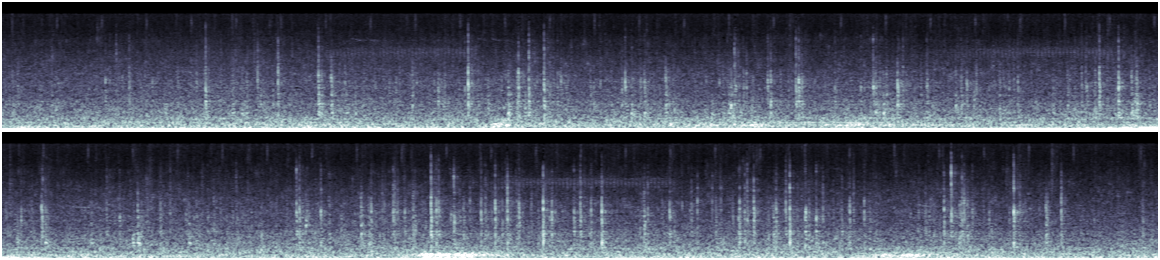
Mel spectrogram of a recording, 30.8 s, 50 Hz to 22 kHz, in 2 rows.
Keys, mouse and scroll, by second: 0.0 Delete, 1.2-3.1 middle drag, 3.1 Tab, 3.2-4.2 middle drag, 4.2 click, 4.9-5.3 middle drag, 5.3 g, 6.5 Delete, 6.8 middle click, 7.5 scroll up 1, 7.8 click, 8.0 Tab, 8.6-9.1 scroll up 4, 9.1 shift+middle click, 9.5 1, 9.7 click, 10.1-10.8 scroll up 5, 10.3 shift+middle click, 10.8 middle click, 11.1 scroll down 1, 11.3 shift+middle click, 11.6-12.6 scroll up 3, 12.6 click, 13.4 shift+click, 13.6 alt+shift+a, 13.9 click, 14.2 shift+click, 14.4 alt+shift+a, 14.6 click, 14.9 shift+click, 15.2 alt+shift+a, 15.3-15.6 scroll down 8, 15.6 shift+middle click, 16.0 scroll up 3, 16.2 middle click, 16.6 click, 16.9 shift+click, 17.6 j, 18.2 scroll down 1, 18.4 shift+middle click, 19.2-20.2 scroll up 4, 20.2 scroll up 1, 20.3-21.1 scroll down 4, 21.1 scroll down 1, 21.1-21.9 scroll up 1, 21.9 click, 23.0 shift+middle click, 23.7 shift+click, 25.1 click, 25.4 shift+click, 25.6 alt+shift+a, 26.0 click, 26.4 shift+click, 26.6 alt+shift+a, 27.2 scroll down 4, 27.4 shift+middle click, 27.7-29.0 scroll up 2, 29.0 z.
